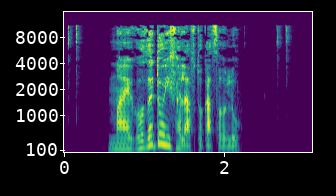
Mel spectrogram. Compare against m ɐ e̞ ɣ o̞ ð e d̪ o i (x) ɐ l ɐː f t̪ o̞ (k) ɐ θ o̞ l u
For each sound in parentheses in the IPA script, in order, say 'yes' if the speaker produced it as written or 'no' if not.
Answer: no, yes

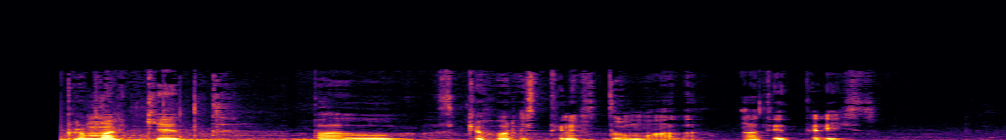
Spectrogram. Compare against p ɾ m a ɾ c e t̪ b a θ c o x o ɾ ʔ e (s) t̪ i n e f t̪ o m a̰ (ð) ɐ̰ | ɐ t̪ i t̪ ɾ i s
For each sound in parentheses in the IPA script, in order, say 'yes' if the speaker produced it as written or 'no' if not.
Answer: yes, yes

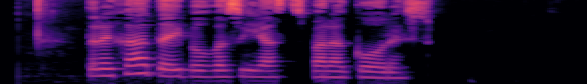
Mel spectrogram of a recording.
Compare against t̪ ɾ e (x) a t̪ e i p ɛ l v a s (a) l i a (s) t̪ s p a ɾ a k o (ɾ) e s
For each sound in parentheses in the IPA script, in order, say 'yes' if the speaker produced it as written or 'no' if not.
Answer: yes, no, yes, yes

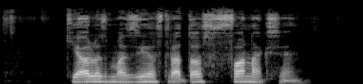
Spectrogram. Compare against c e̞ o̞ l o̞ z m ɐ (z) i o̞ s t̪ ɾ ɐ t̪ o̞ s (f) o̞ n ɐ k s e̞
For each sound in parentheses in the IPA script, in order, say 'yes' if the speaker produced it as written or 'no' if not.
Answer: yes, yes

